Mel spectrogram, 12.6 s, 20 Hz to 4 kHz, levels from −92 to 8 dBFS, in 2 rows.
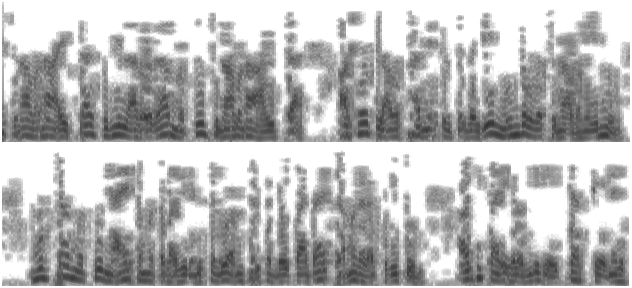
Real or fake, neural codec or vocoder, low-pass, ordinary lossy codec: fake; vocoder, 44.1 kHz, 80 mel bands, Vocos; 3.6 kHz; none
